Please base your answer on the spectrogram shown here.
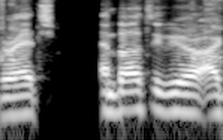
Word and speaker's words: Ritch: Both of you guys' names, Rich, and both of you are down-to-earth guys. And I think you misspelled mine on there a while ago, because mine is RITCH. It's Rich.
